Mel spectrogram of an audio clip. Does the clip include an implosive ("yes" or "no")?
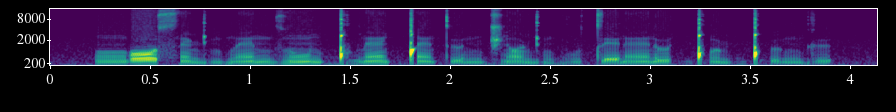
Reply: no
